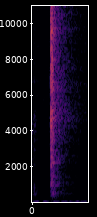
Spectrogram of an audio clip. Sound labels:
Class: switch; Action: being turned off; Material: plastic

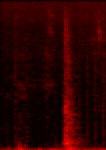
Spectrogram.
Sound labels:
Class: cupboard; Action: closing; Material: fibreboard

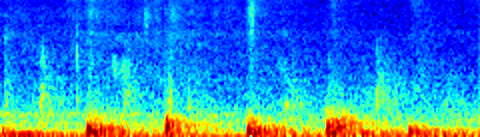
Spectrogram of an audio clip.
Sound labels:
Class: footsteps; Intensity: medium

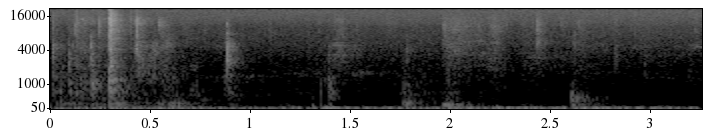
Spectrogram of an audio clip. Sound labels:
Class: window; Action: opening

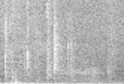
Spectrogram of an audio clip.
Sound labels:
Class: cupboard; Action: opening; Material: wooden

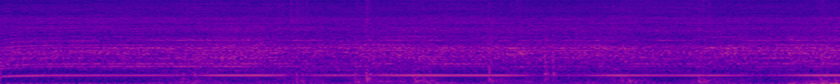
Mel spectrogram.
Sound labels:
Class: vacuum cleaner; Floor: tiled floor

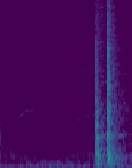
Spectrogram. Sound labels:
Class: drawer; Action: closing; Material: wooden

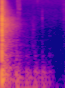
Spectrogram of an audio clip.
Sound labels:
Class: cupboard; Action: closing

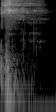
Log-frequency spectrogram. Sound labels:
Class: object falling; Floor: carpet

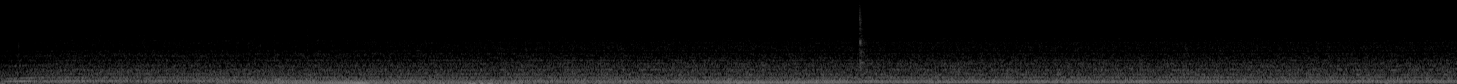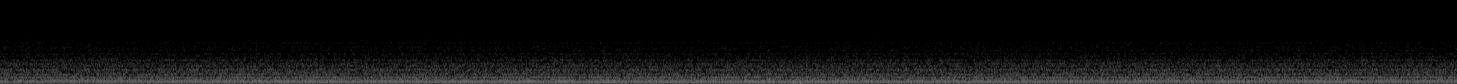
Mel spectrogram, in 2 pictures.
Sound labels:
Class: microwave oven; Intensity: low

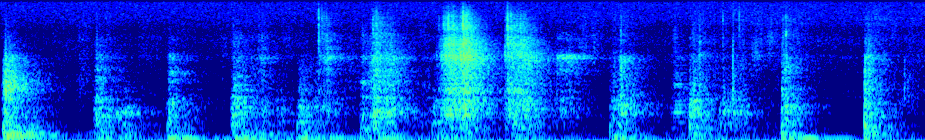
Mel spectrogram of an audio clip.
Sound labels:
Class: footsteps; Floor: wooden floor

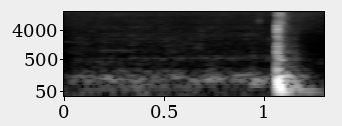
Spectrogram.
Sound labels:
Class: drawer; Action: closing; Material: wooden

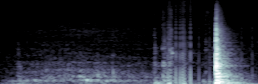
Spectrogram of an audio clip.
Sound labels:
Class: drawer; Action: closing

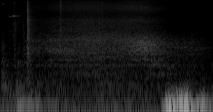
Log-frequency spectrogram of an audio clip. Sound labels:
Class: door; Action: opening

